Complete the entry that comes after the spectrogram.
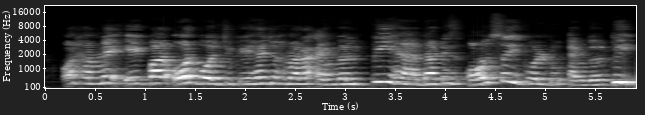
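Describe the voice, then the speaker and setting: A woman with a high voice talks fairly slowly with hardly any pauses and ordinary pitch variation, her loudness swinging widely amid audible room echo and noticeable background noise. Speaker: maths teacher. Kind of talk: tutorial.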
